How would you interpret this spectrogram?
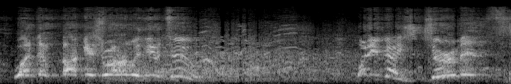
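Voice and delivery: high-pitched outraged yell; outraged dad. Retold or imitated. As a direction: scold the kids in shrieking disbelief. Father yelling at his two daughters.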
